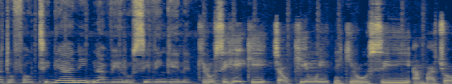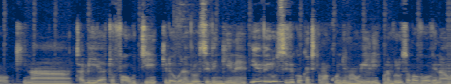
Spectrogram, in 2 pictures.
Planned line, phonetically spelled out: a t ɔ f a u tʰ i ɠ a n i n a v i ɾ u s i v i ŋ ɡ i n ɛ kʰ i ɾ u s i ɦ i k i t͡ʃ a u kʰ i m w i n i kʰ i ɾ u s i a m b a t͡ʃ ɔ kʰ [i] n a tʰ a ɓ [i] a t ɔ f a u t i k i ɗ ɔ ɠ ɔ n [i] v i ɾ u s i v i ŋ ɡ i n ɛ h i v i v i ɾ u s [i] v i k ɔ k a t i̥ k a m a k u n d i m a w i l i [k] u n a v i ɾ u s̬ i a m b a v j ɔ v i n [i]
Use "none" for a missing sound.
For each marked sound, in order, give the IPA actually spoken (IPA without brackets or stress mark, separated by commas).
i, i, a, i, k, a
